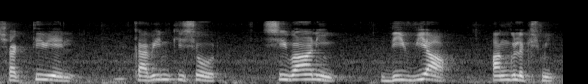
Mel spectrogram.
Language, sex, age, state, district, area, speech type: Tamil, female, 30-45, Tamil Nadu, Dharmapuri, rural, spontaneous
